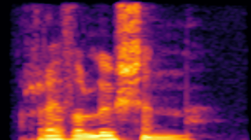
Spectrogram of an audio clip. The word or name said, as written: revolution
